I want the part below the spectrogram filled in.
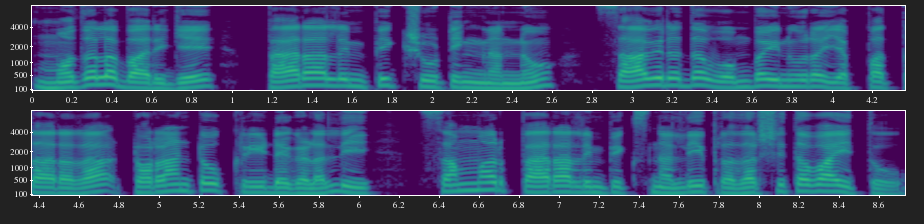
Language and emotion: Kannada, neutral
